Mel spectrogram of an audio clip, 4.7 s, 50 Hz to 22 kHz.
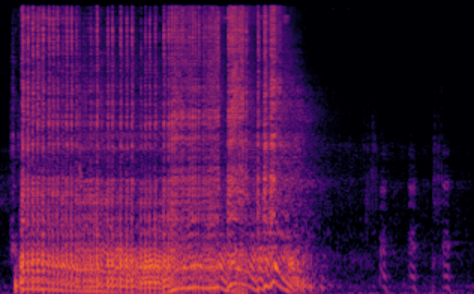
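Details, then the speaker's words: HPI Savage Octane petrol RC car, second run on a cold 9° morning, full throttle while trying to tune the carburettor: small two-stroke revs raggedly about three seconds then dies; owner suspects coil or spark plug. "all right my hypothesis for this is we have definitely got coil problems or or spark plug we've got problems"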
